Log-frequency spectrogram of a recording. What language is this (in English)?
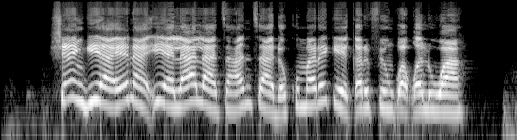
Hausa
